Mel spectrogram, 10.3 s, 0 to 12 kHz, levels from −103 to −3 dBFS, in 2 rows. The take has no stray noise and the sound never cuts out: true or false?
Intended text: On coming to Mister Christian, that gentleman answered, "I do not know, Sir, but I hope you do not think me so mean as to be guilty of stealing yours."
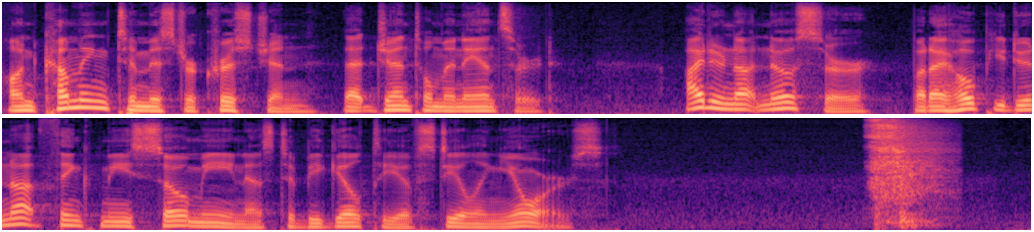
false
